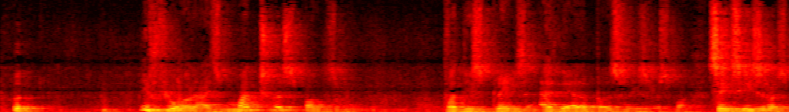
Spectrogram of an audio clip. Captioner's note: laughs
